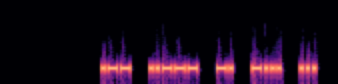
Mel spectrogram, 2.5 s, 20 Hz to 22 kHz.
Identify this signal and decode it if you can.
Morse code, heard as a keyed tone, about 48 wpm, spaced as for 35 wpm, 700 Hz. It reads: W2NBS
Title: USA Call Signs - 5 Characters - 2x Character Spacing - 50wpm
